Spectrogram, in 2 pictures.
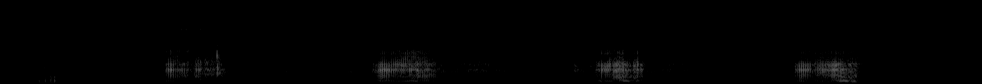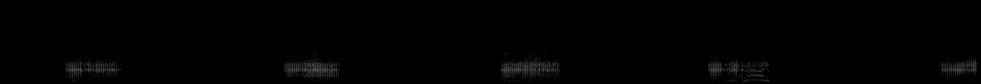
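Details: Pomeranian named An sleeping indoors on a hot dog cushion, snoring softly: short breathy snores repeating roughly every two seconds, nine in all, steady and even in a quiet room.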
